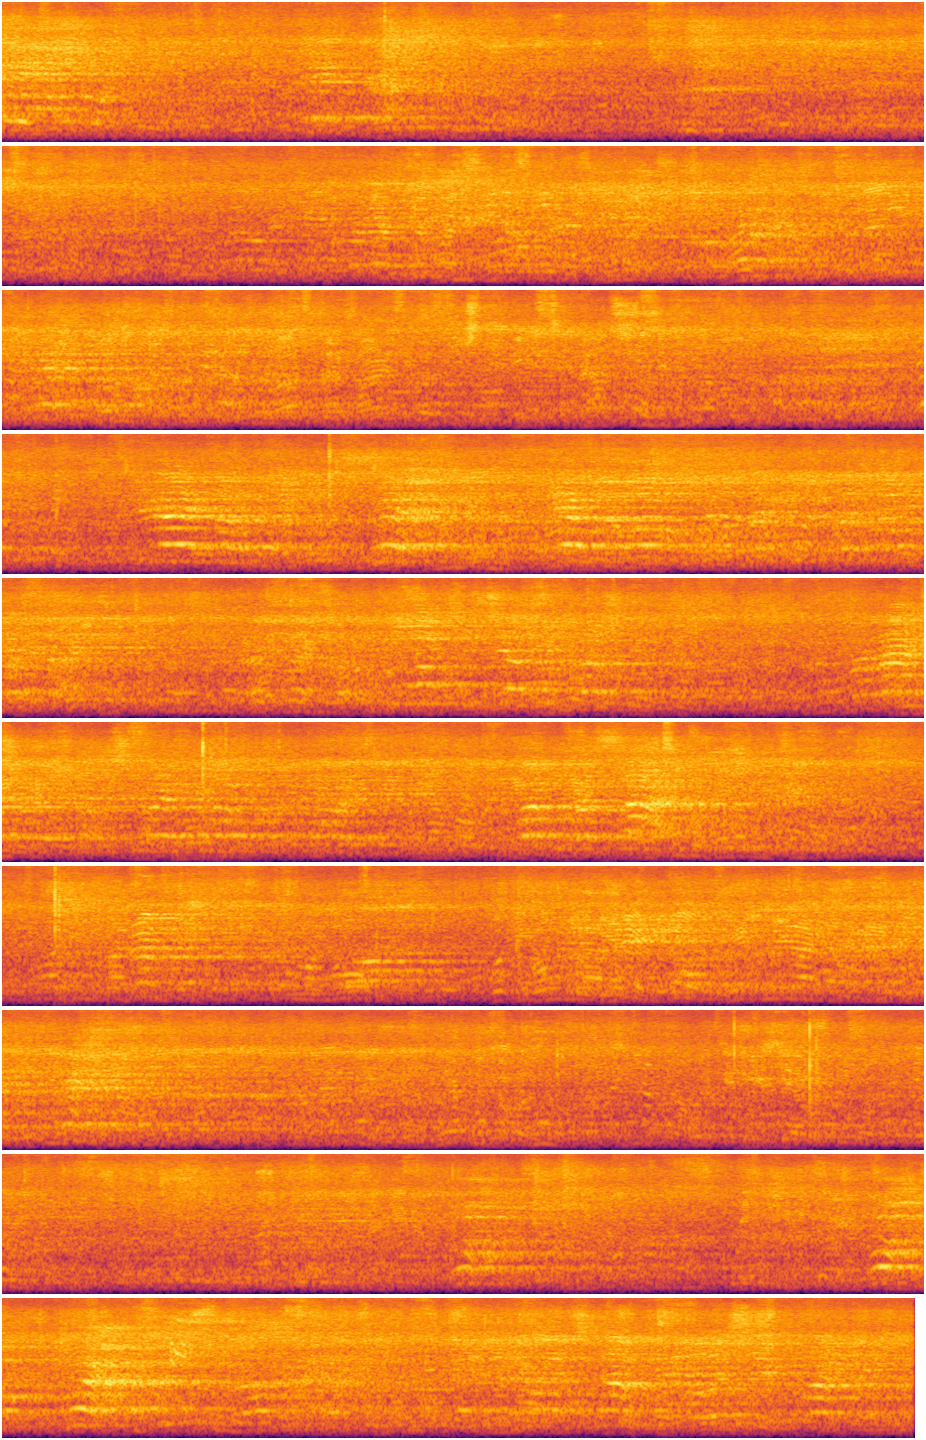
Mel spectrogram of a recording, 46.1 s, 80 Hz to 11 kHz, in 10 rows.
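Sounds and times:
murmur of a sports hall: 0:00.0 - 0:46.0.

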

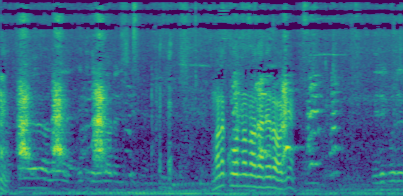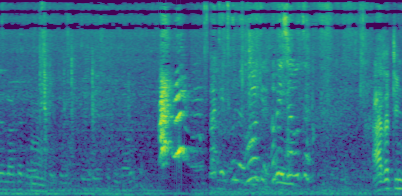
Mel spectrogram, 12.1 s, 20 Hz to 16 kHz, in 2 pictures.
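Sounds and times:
dog whining yips: 0:03.5 - 0:05.3.

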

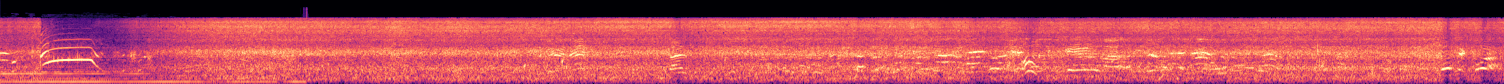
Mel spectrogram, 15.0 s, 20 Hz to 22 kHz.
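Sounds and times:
music track: 0:00.0 - 0:03.1
waterfall rushing into pool: 0:00.0 - 0:15.0.

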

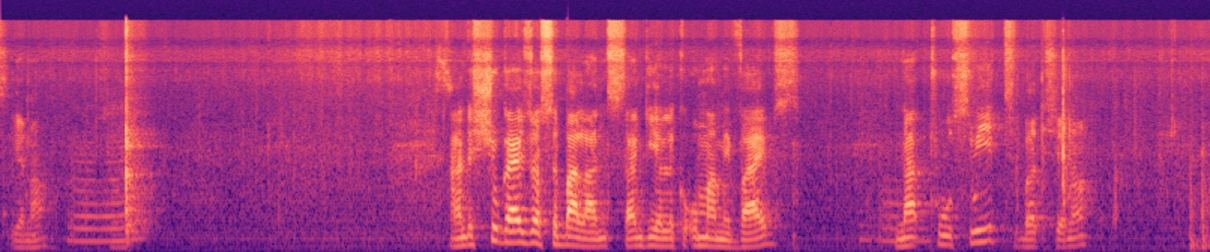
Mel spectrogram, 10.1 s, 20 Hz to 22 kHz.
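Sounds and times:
onions sizzling in a frying pan: 0:00.0 - 0:09.2.

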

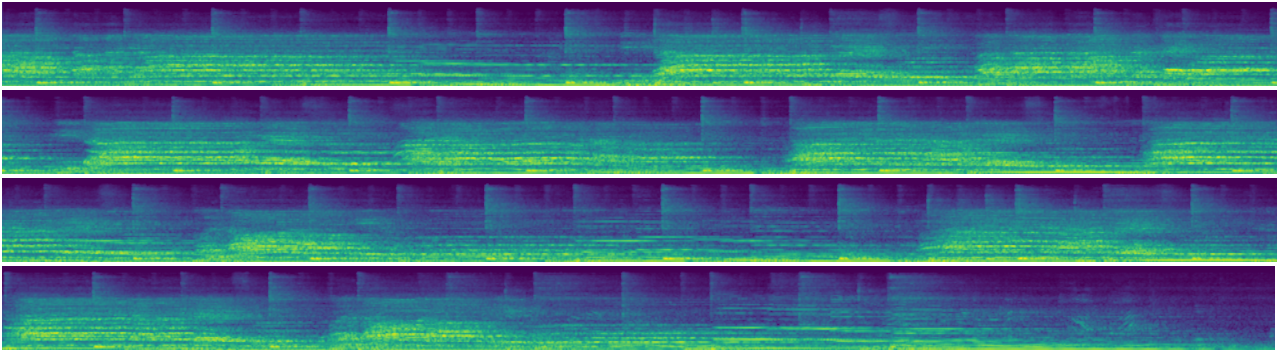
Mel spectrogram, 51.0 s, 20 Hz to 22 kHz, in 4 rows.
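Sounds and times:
choir singing a hymn: 0:00.0 - 0:48.9
low bass notes: 0:00.0 - 0:50.9.

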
